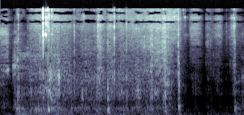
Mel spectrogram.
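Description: Leather-and-fabric tote bag being handled and shifted: the lining rustles, with several short clicks and taps, the sharpest about half a second in.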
